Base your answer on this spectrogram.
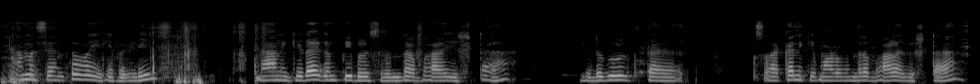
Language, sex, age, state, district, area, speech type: Kannada, female, 60+, Karnataka, Gadag, urban, spontaneous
